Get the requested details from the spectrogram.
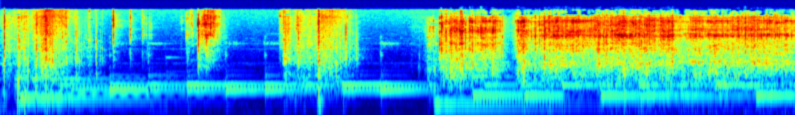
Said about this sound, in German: Ein Klang, der nahezu verloren in der Geschichte ist, ist für mich das knirschende Malen einer Handkaffeemühle. Dieses Geräusch ist für mich untrennbar mit dem Bild meiner Oma verbunden.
